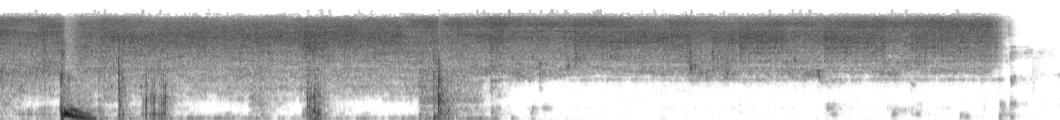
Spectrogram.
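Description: Running tap water as corn syrup is rinsed off hands, a loud steady rushing hiss broken by splashes and handling knocks early on, then a smoother flow until the water shuts off near the end.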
